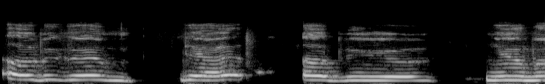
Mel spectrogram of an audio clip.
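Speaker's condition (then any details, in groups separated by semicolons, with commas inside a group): Cerebral palsy; gets around in a walker, adapted wheelchair boxer; short simple sentences, manager Sean Morris repeats and rephrases answers for listeners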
